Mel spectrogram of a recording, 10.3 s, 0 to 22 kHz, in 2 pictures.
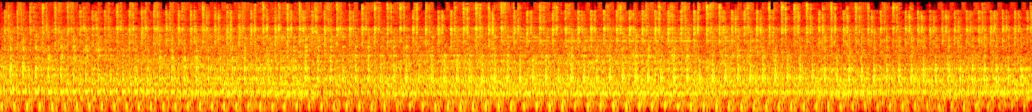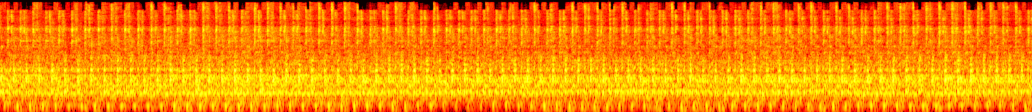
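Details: Craftsman LT2000 mower with a Briggs & Stratton single-cylinder engine: loud, hard, rapid knock about four per second, steady throughout. It began after the broken camshaft and timing gear were replaced; cause not yet found.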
